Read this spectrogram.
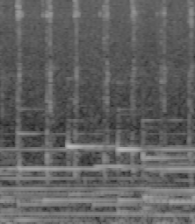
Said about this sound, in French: Le rendez-vous est donné dans son atelier à Charpais. Silence apaisant. Seul le mécanisme de l'horloge semble donner le temps, qui ici n'a plus aucune importance.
